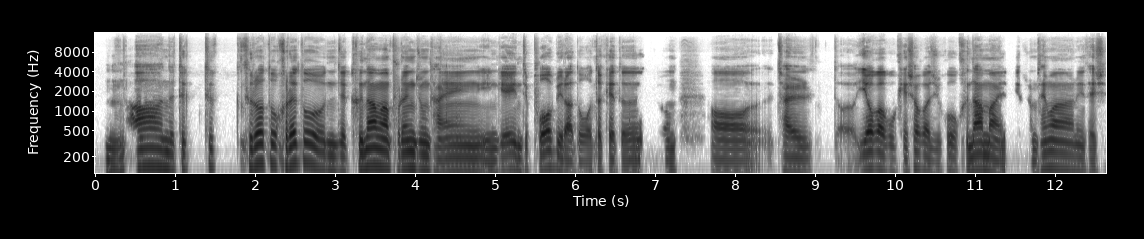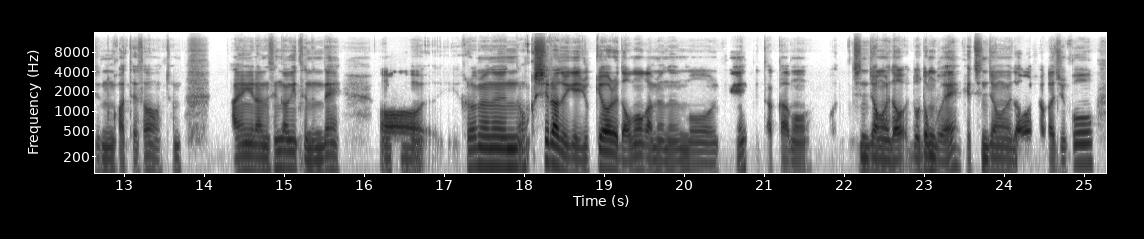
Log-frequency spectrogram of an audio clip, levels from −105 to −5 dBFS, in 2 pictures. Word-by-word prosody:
음 90 +3 -3
아 135 +1 +4
근데 120 -3 -1
드 - - -4 0.2
드 - - -6 0.4
들어도 155 +3 +2
그래도 150 -3 +2
인제 105 0 0
그나마 130 +1 +6
불행 115 +1 +2
중 110 -1 +1
다행인 95 -1 -1
게 105 +3 +3
인제 95 -3 -3
부업이라도 100 -8 +1
어떻게든 90 +2 -2 0.3
좀 90 0 -5 0.4
어 90 -1 -1 0.3
잘 95 -1 -1 0.3
어 - - -12
이어가고 110 -3 +3
계셔 95 +5 -2
가지고 95 -1 -4
그나마 105 0 +2
이렇게 85 - -7 0.2
좀 85 - -7
생활이 110 -3 0
되시는 95 +2 -4
것 90 - -9
같아서 100 -4 -5
참 95 0 -12 0.6
다행이라는 100 0 +1
생각이 120 +2 -1
드는데 95 +3 -2 0.5
어 - - -1 0.9
그러면은 135 0 +2
혹시라도 150 -8 +6
이게 95 -3 +3
6 95 +1 -7
개월을 120 -4 +6
넘어가면은 90 -3 -1
뭐 80 -1 -5
이렇게 - - -4 0.2
아까 90 - -4
뭐 80 -1 -6 0.5
진정을 95 -2 0
넣 90 +1 +1
노동부에 95 -3 0
이렇게 125 -8 -9
진정을 95 -1 -2
넣으셔 85 +3 -2
가지고 135 - -3
100 Hz, 290 characters per minute, -23 LUFS, 90-115 Hz, 0.9 s, 그나마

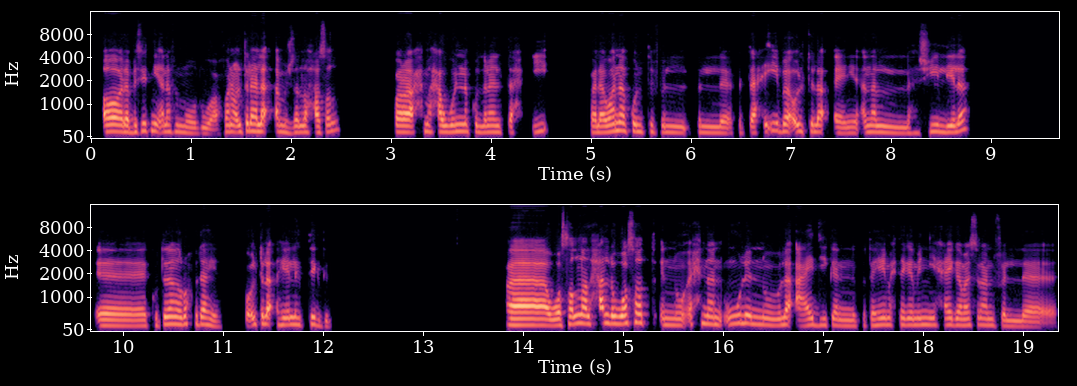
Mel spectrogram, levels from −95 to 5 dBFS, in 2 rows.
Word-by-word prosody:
آه، 200 -1 +7
لبّستني 210 +2 -1
أنا 195 - -2
في - - -19
الموضوع، 155 -6 -5
فأنا 195 -1 -1
قُلت 195 +4 -1
لها: 215 - +4
"لأ، 205 - +2
مش 180 -4 -6
ده 180 - -3
اللي 185 0 -1
حصل." 195 +7 -3 0.6
فإحنا 185 +2 +4
حولنا 190 +2 0
كلنا 185 -1 -5
للتحقيق، 190 +4 -8 0.4
فلو 180 +3 +3
أنا 230 +1 +3
كنت 200 -2 -4
في 180 +1 -10
ال 175 -2 -5
في 180 - -12
ال 170 -2 -4
في - - -38
التحقيق 170 +7 -4
بقى 205 - +2
قُلت 205 +1 -2
لأ، 195 -1 -1
يعني 160 0 -4
أنا 190 - -1
اللي 165 -4 -3
هاشيل 175 +6 -7
الليلة، 195 +7 0 1.0
آآ، 165 -1 +2
كنت 165 - -5
أنا 215 - +6
اللي 215 - +4
هاروح 215 +1 -1
في 225 - -8
داهية 185 -7 0 0.3
فقُلت: 225 - -1
"لأ، 220 - +4
هي 195 0 -2
اللي 205 0 0
بتكدب." 180 -7 -6 1.8
فوصلنا 185 +3 +8
لحل 230 +1 +2
وسط 240 +3 +3
إنه 185 -2 -4
إحنا 225 -3 -3
نقول 220 +4 -2
إنه 195 -5 -1
لأ، - - +2
عادي، 175 +2 -3
كان 170 -3 -5
كنت 170 - -17
هي 190 +2 -1
محتاجة 190 0 -4
مني 195 0 -3
حاجة 190 -1 -3
مثلًا 180 0 -4
في 165 - -9
ال 150 -3 -4
185 Hz, 200 wpm, -20 LUFS, 175-205 Hz, 1.8 s, فوصلنا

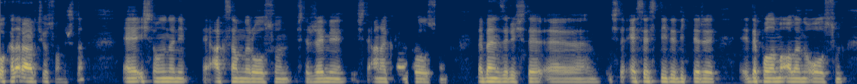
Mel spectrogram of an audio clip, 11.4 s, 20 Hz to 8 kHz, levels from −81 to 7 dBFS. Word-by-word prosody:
o 125 - +3
kadar 130 +1 +4
artıyor 120 -1 +4
sonuçta. 100 0 -14 0.5
Eee, 120 0 +3
işte 130 -2 -4
onun, 115 0 +2
hani 115 -1 0 0.2
e, - - -8
aksamları 115 -1 0
olsun, 105 -1 -2
işte 105 0 -10
RAM'i, 110 -1 +1
işte - - -15
ana 110 -1 -2
kartı 160 - -4
olsun 105 -2 -4 0.4
vb. 115 -1 +4
işte, 115 +1 -1
eee, 110 -2 -3 0.3
işte - - -4
SSD 120 0 -1
dedikleri 115 -1 0 0.3
e, 115 - -7
depolama 120 0 +4
alanı 115 -1 +2
olsun; 110 -1 -2
115 Hz, 140 wpm, -21 LUFS, 110-120 Hz, 0.5 s, kadar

